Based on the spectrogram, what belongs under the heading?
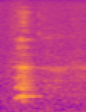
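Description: A single short, abrupt voiced catch of breath, a typical hiccup.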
